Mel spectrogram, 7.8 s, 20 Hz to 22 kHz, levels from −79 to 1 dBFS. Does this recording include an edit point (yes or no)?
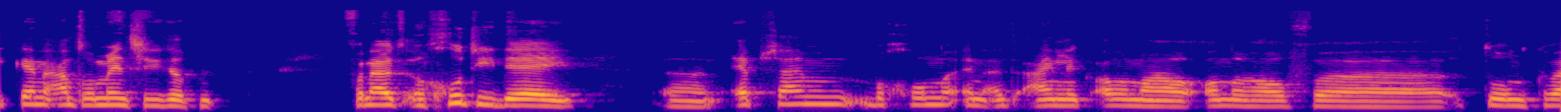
no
